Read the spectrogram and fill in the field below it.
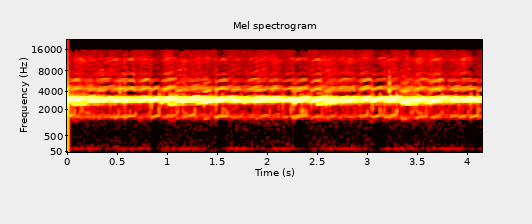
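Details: Spring peepers in a night chorus at a frog pond early in the year: many high, piercing peeps overlap into one continuous shrill ringing band with a faint steady low hum beneath.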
